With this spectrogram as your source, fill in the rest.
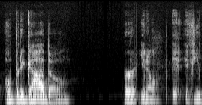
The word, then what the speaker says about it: obrigado: Obrigado. Interesting. Obrigado. Say obrigado. You actually have to pronounce the letter O. Okay. It's a lazy O at the end of obrigado.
